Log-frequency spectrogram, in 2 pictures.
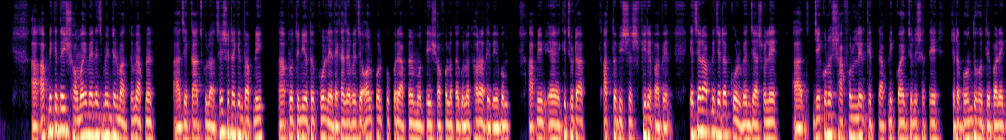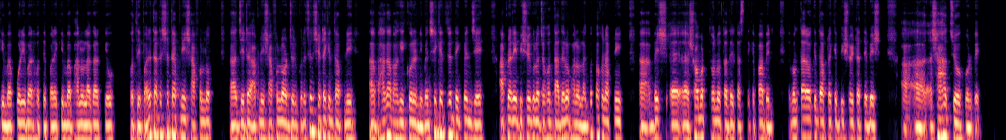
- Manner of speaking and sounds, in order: other background noise
- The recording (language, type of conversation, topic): Bengali, advice, আমি কীভাবে ছোট সাফল্য কাজে লাগিয়ে মনোবল ফিরিয়ে আনব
